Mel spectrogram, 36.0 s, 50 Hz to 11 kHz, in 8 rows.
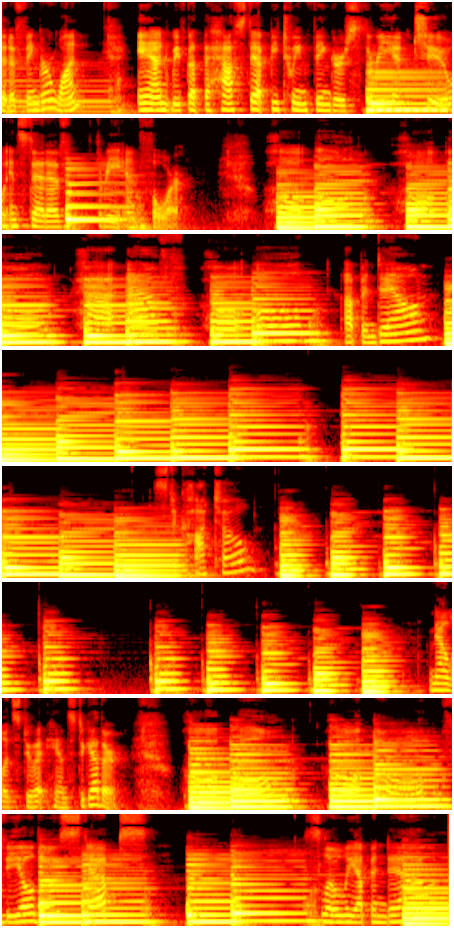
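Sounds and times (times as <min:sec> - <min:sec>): piano notes: 0:00.0 - 0:01.2, 0:03.6 - 0:06.1, 0:07.2 - 0:12.3, 0:13.4 - 0:20.0, 0:20.8 - 0:23.4, 0:24.0 - 0:26.6, 0:28.9 - 0:34.9, 0:35.5 - 0:35.9.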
